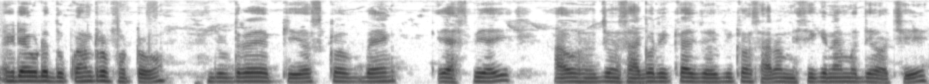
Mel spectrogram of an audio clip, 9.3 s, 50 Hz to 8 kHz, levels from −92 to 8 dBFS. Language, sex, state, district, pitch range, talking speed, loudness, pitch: Odia, male, Odisha, Malkangiri, 135-150 Hz, 105 wpm, -20 LUFS, 145 Hz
